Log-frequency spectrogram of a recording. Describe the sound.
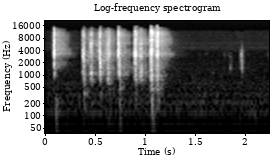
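Keystrokes on a computer keyboard while code is typed: a quick flurry of many crisp clacks in uneven rhythm, then a pause and two softer taps near the end.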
